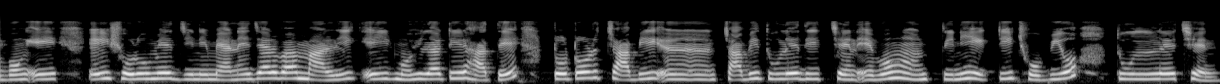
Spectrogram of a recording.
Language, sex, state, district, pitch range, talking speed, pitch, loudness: Bengali, female, West Bengal, Jalpaiguri, 230-270 Hz, 120 wpm, 250 Hz, -14 LUFS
